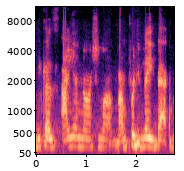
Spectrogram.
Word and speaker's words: Nonchalant: Not nonchalant. Now a viewer asked me pronouncing your name, chalant or chalant? Nonchalant, just like the word.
